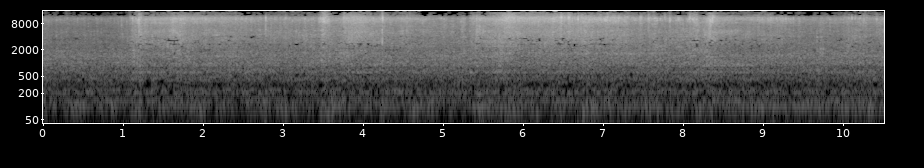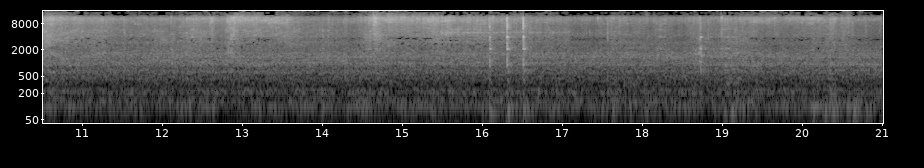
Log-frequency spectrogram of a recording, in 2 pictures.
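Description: Chicken with onions and spice masala sizzling and frying in oil in a pot while being stirred with a spatula, with a few sharp clicks of the spatula against the pot, several of them about three-quarters of the way through.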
